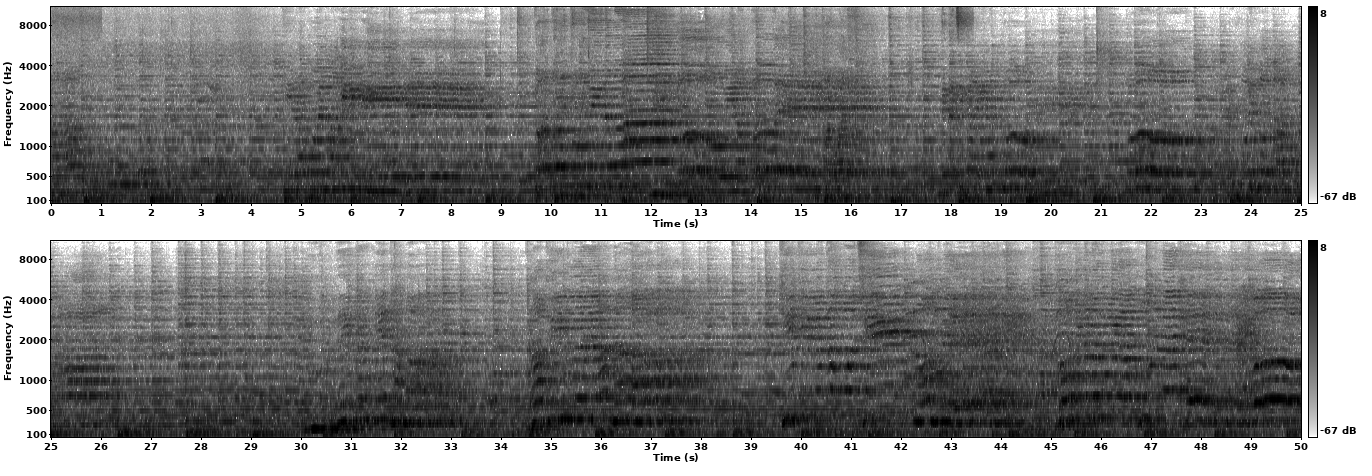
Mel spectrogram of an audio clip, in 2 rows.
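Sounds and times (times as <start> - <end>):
steady percussive beat: 0.0 - 50.0.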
